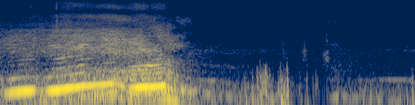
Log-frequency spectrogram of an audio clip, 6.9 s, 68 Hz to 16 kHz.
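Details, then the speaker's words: Polaris Cobra 440 two-stroke snowmobile revived; a crisp buzz climbs through several hard revs, then drops to a quiet idle, smoking a little but running well. "oh well got her running smoking machine here runs good sounds good"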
